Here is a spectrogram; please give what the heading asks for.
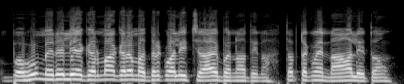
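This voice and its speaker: Kindly middle-aged father-in-law, voiced by a man, soothing and concerned, animated family tale, dry close recording. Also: high-pitched, brisk, smooth, dry recording, close to an everyday voice. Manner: caring, soothing. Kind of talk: Hindi animated moral story acting.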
